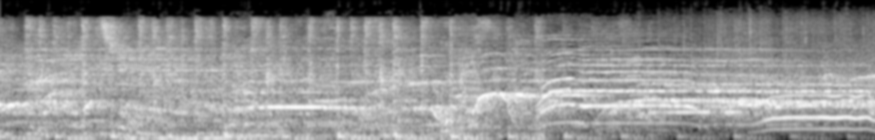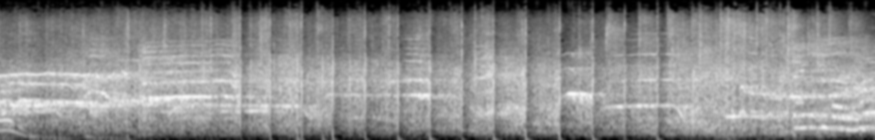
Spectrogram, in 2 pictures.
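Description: Line-dance pop music with a thumping bass beat, cheered by a crowd, stops about ten seconds in; applause and scattered whoops follow.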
